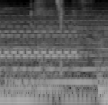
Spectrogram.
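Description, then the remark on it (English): A phone ringtone rings out steadily for a moment from an unknown caller, a bright repeating electronic tone over a low hum, with a brief brighter chime near the middle and no one speaking. “I mean, I will look at the phone and see if there is any caller ID on it while it's running.”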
